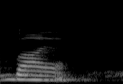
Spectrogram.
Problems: low volume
